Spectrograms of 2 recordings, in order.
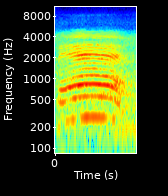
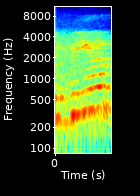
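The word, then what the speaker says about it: bear: रीछ, और इंग्लिश में इट्स बेयर। ये बियर कोई नहीं पढ़ेगा बेटा, बियर पढ़ते हैं बट प्रोनाउंसिएशन क्या होगा? इट्स बेयर।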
